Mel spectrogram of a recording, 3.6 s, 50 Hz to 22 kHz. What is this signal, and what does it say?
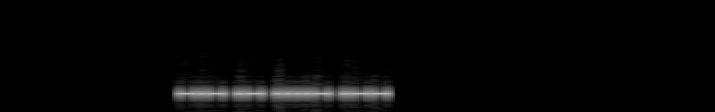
Morse code, heard as a keyed tone, about 53 wpm, 700 Hz. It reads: KA4W
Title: USA Call Signs - 4 Characters - Repeated 3x - 50wpm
